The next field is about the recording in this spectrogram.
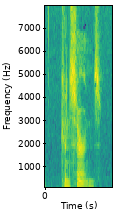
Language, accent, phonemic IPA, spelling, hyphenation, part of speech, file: English, US, /kənˈsɝnz/, concerns, con‧cerns, noun / verb, En-us-concerns.ogg
- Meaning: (noun) plural of concern; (verb) third-person singular simple present indicative of concern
